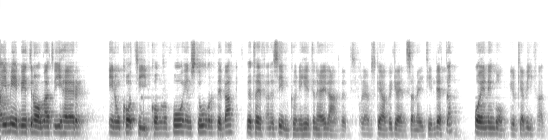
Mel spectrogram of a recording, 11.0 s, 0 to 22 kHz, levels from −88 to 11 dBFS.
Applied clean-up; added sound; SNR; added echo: neural mask model DeepFilterNet 3.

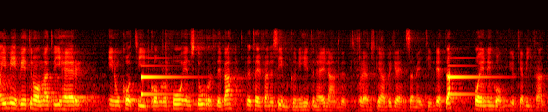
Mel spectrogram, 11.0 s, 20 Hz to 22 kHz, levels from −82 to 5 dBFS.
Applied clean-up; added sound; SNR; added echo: none; Piano; 0 dB; reverberation time 1.0 s.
